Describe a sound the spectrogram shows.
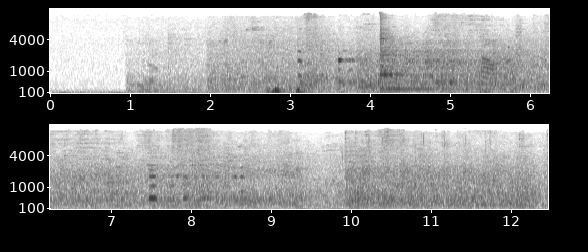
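Musicians play traditional string and percussion instruments.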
